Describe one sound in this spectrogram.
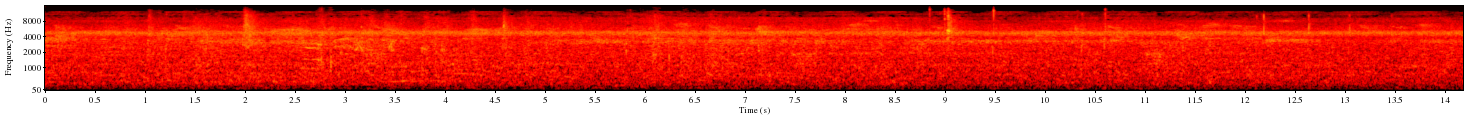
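A baby monkey suckles with soft, wet smacking sounds.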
